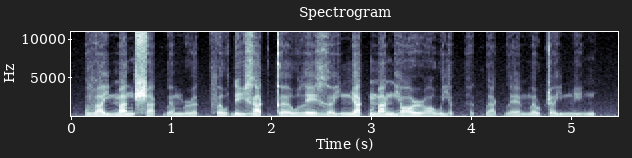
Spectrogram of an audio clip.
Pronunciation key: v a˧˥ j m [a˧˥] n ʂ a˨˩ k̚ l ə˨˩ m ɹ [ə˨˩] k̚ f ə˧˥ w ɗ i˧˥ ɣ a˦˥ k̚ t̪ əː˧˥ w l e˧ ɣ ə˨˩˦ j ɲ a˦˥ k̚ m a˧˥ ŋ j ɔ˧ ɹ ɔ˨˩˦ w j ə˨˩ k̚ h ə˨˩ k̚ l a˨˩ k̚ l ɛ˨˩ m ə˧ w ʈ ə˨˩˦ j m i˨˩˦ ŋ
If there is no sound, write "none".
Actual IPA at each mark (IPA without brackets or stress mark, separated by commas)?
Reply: a˧˥, ə˨˩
